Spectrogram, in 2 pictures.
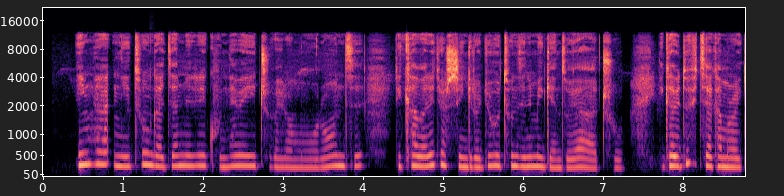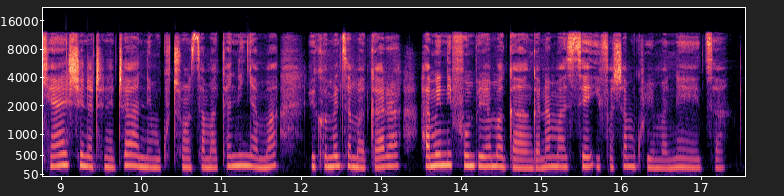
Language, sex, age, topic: Rundi, female, 18-24, agriculture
